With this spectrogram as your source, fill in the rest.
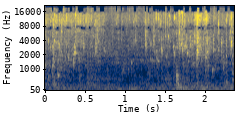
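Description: Hummingbird feeder parts are rinsed in a mix of water and vinegar, giving a continuous close splashing and trickling with small sloshes and drips.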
